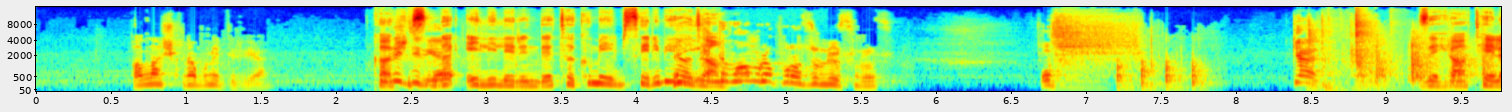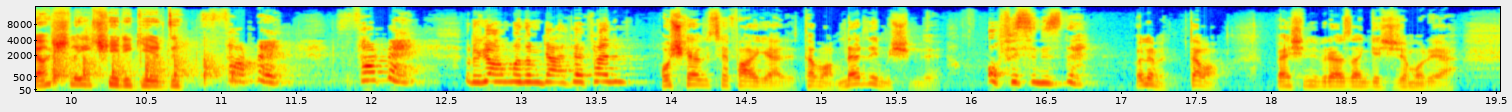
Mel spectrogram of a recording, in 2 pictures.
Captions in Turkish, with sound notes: Allah aşkına, bu nedir ya? Bu nedir ya? Ya ilk defa mı rapor hazırlıyorsunuz? Off! (Kapı tıklama sesi) Gel. Sarp Bey! Sarp Bey! Rüyam Hanım geldi efendim. Hoş geldi sefa geldi. Tamam. Neredeymiş şimdi? Ofisinizde. Öyle mi? Tamam, ben şimdi birazdan geçeceğim oraya.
